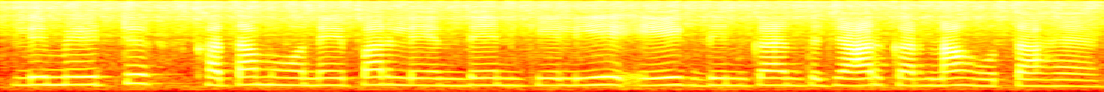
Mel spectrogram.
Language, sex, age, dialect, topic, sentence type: Hindi, female, 60-100, Hindustani Malvi Khadi Boli, banking, statement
